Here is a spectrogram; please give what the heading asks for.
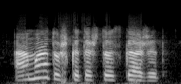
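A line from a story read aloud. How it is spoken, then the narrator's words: Cold. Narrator (Russian): холодно промолвила Головщица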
